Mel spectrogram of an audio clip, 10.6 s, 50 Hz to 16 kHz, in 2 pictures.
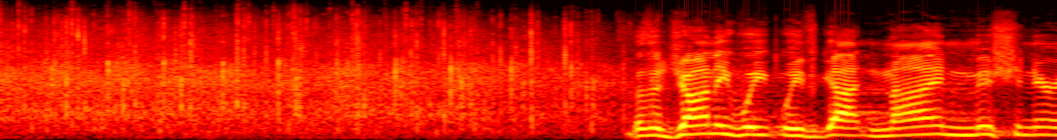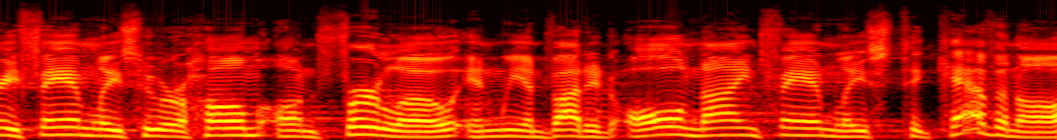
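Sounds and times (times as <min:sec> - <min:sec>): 
audience applause: 0:00.0 - 0:03.7
speech: 0:03.2 - 0:10.5.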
